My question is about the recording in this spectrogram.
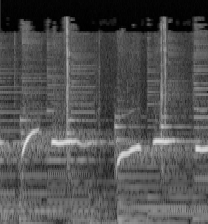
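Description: A whistled melody in clear, pure notes, each sliding up into its pitch, carried over a live band accompaniment of plucked upright bass and strummed acoustic guitar.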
